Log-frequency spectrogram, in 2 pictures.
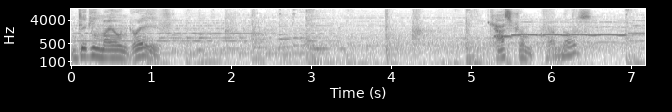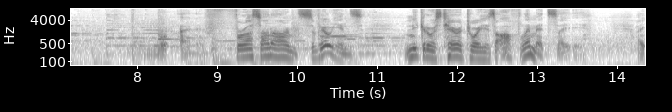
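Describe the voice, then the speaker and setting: A man's voice: mid-range voice, expressive, measured pace, creaky, music in the background. An actor playing a nervous, timid artistic man in a video game, stammering and apologetic, with hesitant, flustered delivery. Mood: nervous, earnest. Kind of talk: video game character acting.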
